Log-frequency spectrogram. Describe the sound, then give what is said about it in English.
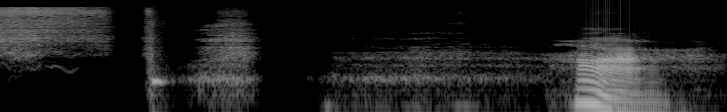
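A deep puff on a joint: a sharp click and a short burst, then a long, steady inhale of smoke that ends in a louder voiced breath. “I'm going to take a deep puff.”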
